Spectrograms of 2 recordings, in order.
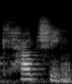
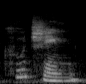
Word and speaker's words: couching: but they're they're called couching or sorry kuching sheets they're spelled like couching but it's pronounced kuching so these are sheets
